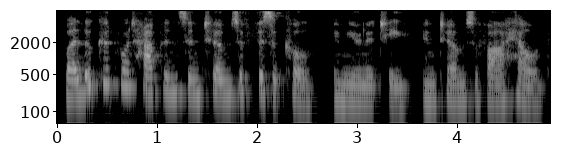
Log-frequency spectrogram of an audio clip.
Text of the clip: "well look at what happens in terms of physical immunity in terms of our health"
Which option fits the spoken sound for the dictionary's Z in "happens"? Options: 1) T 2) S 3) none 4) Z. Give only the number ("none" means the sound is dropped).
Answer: 4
